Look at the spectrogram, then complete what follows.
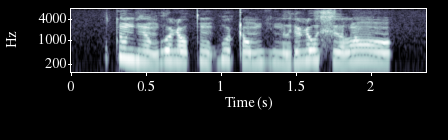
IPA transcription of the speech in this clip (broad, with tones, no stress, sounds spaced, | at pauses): t õ˥ ɡʲ ɔ̃˧˩ ɡ o˥˧ ɳ ɔ˧ t̪ ũ˧˩ ɠ u˥˧ ʈ ɔ̃˧ m i̤˥˧ n ɯ˩˧ ɾʲ u˥ ɳ o˥ xʲ ɔ˧ l ɔ̃˥˧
